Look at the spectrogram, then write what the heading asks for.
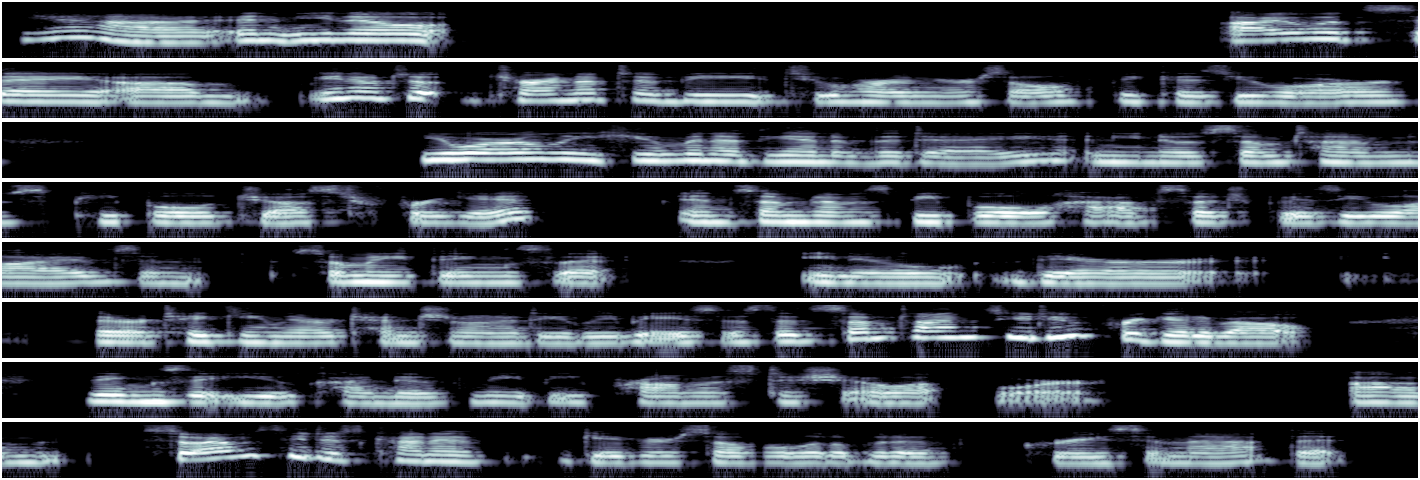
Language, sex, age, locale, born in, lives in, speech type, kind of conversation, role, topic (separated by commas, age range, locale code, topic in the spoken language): English, female, 30-34, en-US, United States, United States, conversation, advice, advisor, How can I cope with guilt and make amends after breaking a promise?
